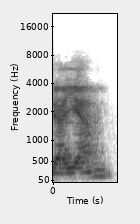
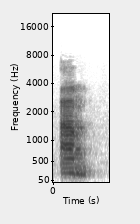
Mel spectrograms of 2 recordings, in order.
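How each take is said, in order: First: "I am" said as two words; full form. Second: "am" as one syllable for I'm; contraction. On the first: Teacher contrasts forms for students, "I am" in full as two words. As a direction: give "I am" both vowels, uncontracted. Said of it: "una cosa es decir I am". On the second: Teacher contrasts forms for students, "am" as one contracted syllable. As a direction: squeeze I and am into a single "am". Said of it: "otra cosa es decir la contracción". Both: Shown as a demonstration.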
